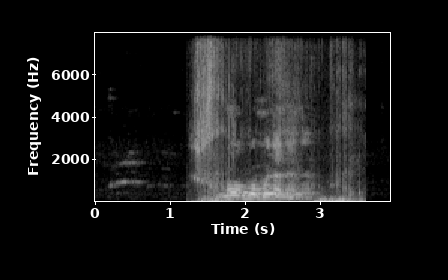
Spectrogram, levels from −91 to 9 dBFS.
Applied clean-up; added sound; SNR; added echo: none; Chewing, mastication; 5 dB; reverberation time 0.5 s.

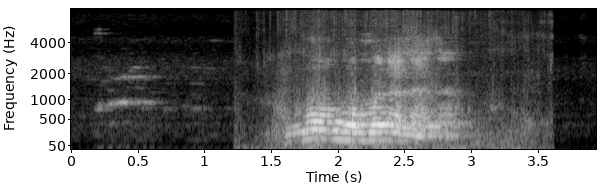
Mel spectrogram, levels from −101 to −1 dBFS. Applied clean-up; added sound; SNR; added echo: neural separator model SepFormer DNS4.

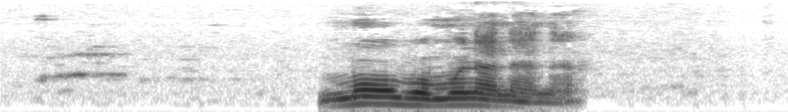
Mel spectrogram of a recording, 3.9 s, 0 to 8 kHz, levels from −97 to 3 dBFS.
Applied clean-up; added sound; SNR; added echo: none; none; none; none.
